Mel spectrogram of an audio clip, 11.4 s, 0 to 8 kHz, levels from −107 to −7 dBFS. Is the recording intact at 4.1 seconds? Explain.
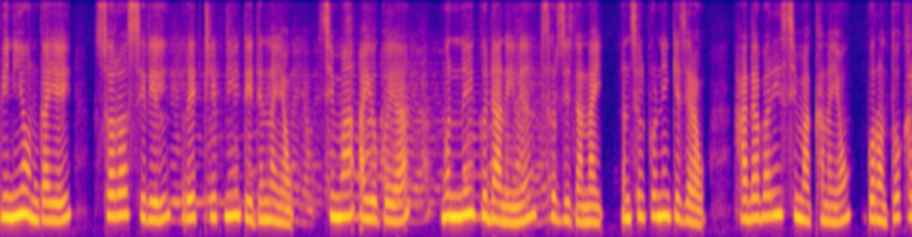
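No. Feedback echo between two devices runs from 2.07 to 7.05 s. A second device replays the call, the first device's microphone picks that up again, and neither echo canceller removes it, so speech returns roughly every 300 ms, thin and ringing, at most about 21 dB below the speech.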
